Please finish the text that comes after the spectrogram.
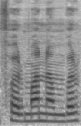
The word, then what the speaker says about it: Fermat: रहे हैं फर्मा नंबर इसमें टी साइलेंट होता है इसको हम फर्मा नंबर प्रोनाउंस करते हैं नंबर्स ऑफ द फॉर्म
